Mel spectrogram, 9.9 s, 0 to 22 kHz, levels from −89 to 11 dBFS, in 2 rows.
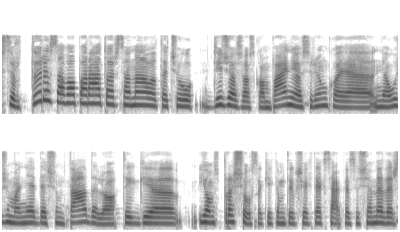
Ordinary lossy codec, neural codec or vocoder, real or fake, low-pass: MP3, 48 kbps; none; real; 7.2 kHz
